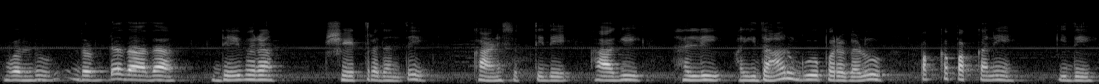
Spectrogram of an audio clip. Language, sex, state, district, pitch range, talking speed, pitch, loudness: Kannada, female, Karnataka, Bellary, 190-210 Hz, 65 wpm, 205 Hz, -22 LUFS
